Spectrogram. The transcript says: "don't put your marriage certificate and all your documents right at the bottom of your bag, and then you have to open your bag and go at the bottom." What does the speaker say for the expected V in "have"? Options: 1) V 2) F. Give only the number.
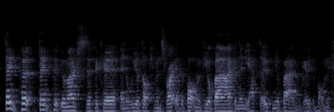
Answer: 2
